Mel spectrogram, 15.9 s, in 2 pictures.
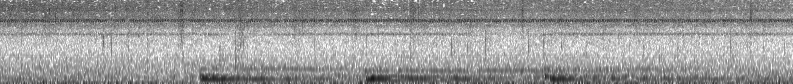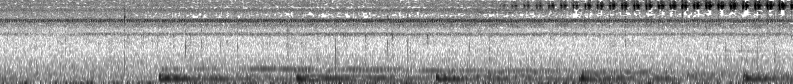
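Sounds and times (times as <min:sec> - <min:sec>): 
ambient fantasy music: 0:00.0 - 0:15.8
forest at night: 0:00.0 - 0:15.8.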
